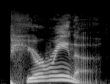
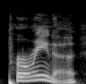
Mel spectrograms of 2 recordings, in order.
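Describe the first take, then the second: First: The first syllable sounds like 'pure'. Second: The first syllable does not sound like 'pure'. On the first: The speaker calls it right. "it's Purina, like pure" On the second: The speaker calls it wrong. "it's not Purina"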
